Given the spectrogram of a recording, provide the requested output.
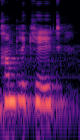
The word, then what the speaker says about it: complicate: So here you see these verbs which are ending in 8 as in complicate and indicate, the stress is always on the first syllable.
